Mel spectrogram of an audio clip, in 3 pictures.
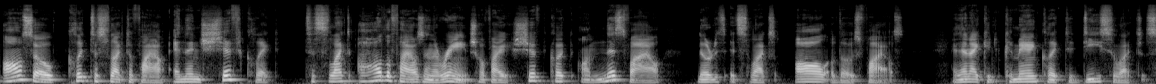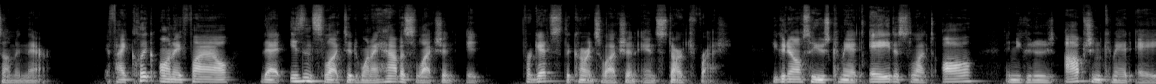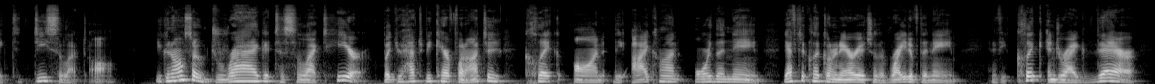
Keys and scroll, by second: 20.2 super+a, 23.2 alt+super+a.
